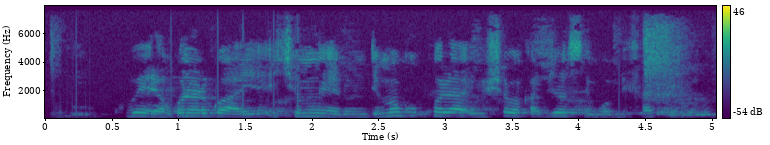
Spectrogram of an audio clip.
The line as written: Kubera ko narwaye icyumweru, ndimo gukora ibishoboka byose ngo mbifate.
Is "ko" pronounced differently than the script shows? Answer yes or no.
no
